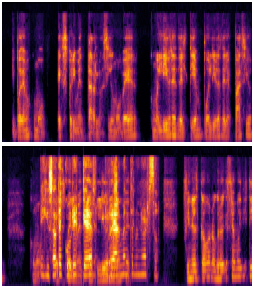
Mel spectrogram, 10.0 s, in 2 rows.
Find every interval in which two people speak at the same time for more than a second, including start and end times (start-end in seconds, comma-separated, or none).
5.7-7.6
